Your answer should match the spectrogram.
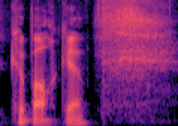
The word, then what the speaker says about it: Kabaka: Really, really enjoyed the transferring the system's called Kabaka, and we've always had various ways of pronouncing and spelling that. It's always interesting, but it is Kabaka.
